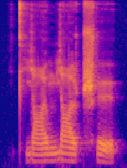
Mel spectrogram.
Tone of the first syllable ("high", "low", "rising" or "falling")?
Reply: rising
